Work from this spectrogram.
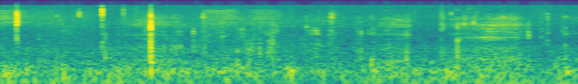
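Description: Someone chews grilled silver carp in faint, close, soft bites and wet mouth clicks scattered irregularly over low room noise.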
